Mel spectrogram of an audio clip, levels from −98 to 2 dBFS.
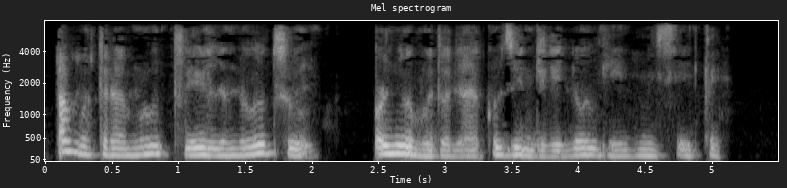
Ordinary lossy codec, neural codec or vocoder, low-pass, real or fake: MP3, 32 kbps; codec, 24 kHz, 1.5 kbps, HILCodec; 7.2 kHz; fake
